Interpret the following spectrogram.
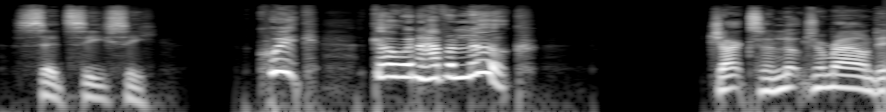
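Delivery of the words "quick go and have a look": high, loud urging; urgent girl. Acted. Cece sending Jackson to check the box, urgent. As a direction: hurry them along in a high child's voice.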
